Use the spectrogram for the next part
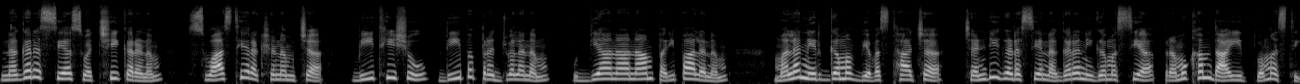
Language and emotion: Sanskrit, neutral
